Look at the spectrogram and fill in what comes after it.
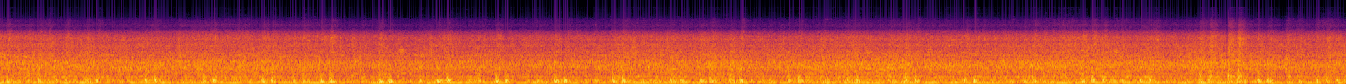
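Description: A passenger train running along the track, heard from inside a coach by the window: a steady low rumble of the wheels on the rails.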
